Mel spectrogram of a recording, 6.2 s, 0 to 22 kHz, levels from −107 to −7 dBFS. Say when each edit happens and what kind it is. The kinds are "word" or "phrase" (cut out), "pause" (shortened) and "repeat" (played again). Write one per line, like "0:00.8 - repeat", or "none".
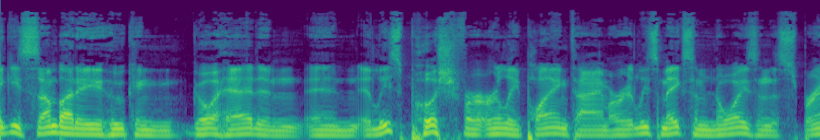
none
